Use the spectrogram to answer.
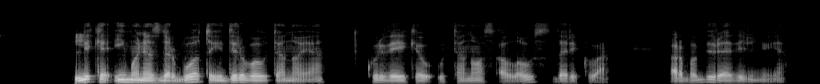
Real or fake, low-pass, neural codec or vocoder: real; 7.2 kHz; none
